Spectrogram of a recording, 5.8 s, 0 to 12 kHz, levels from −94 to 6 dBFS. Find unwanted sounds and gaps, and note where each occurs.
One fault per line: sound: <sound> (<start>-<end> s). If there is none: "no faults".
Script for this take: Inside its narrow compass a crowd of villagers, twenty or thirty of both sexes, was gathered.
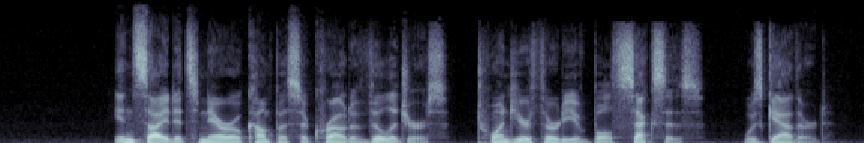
no faults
